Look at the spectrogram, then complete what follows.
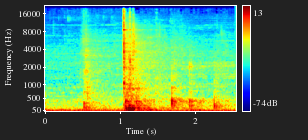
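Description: A door swings shut with a heavy thud, followed by a few lighter clicks and knocks like a latch or lock being worked, with no talking.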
